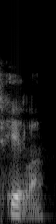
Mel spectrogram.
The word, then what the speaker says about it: Gila: sun Shone down on the hila monster pronounced hila it was no longer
